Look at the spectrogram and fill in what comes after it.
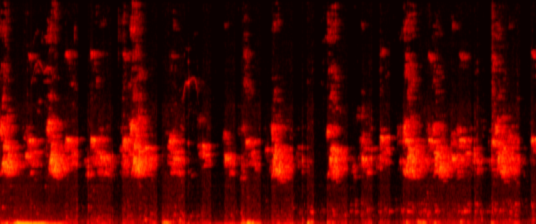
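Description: A bird chirping over and over in quick, irregular short notes, with soft rustles and knocks of copper coils being handled and pressed into a motor stator.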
